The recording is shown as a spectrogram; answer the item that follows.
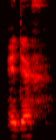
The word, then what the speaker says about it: Эйдех: Эйдех. Эйдех. Двойная гласная как бы обозначает, что это ударение туда идёт. Эйдех.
